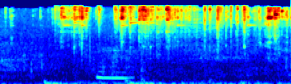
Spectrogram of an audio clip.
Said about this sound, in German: Ja, so, also ich habe meinen mein äh, Schlüsselanhänger. Moment, ich habe nämlich auch einen. Da könnt ihr mal sehen, was ich da dran habe. Sehr viele Schlüssel.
